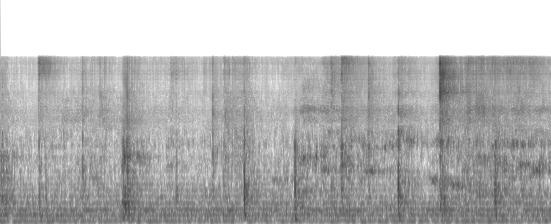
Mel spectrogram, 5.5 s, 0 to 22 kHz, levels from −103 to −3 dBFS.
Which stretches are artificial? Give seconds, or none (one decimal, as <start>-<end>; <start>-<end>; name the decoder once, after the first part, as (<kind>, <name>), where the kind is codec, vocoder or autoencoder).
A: 0.0-5.5 (vocoder, BigVGAN v2)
